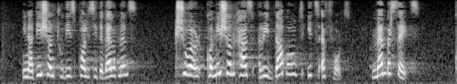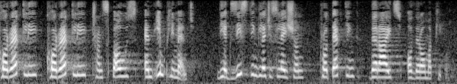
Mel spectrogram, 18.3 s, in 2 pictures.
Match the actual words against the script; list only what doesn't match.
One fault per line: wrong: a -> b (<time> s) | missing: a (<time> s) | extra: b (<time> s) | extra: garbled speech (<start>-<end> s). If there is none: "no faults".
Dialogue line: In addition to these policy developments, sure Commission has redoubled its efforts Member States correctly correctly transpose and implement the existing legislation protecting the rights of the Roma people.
no faults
